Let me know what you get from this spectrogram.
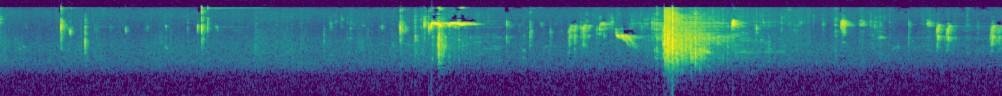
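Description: Small garden birds giving scattered short, high chirps, with a louder high call about four seconds in and a brief noisy rustle a little after halfway.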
